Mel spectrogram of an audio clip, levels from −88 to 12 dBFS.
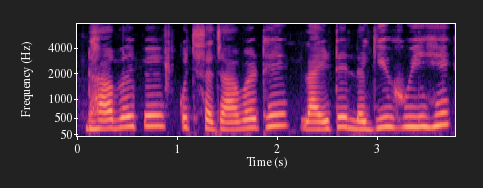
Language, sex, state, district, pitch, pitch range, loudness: Hindi, female, Madhya Pradesh, Bhopal, 255 Hz, 215-275 Hz, -14 LUFS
